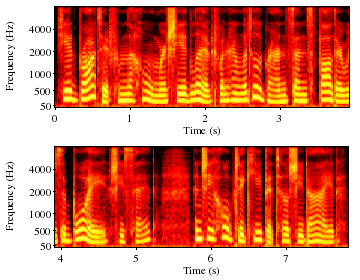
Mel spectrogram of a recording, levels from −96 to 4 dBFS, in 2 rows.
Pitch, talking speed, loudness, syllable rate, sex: 205 Hz, 230 wpm, -16 LUFS, 5.0 syllables/s, female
